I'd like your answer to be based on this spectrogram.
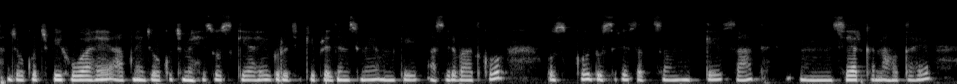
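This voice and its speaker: Medium pitch for a woman, a dark, mellow tone, somewhat breathy, monotone and flat in intonation, with a dry, close sound and no echo. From Odisha, India. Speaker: devotee sharing experience. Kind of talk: testimony.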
